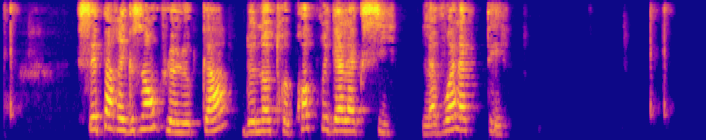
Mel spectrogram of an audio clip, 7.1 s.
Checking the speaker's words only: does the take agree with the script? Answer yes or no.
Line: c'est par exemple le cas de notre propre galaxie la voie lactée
yes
